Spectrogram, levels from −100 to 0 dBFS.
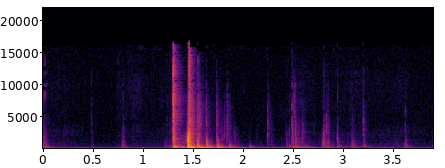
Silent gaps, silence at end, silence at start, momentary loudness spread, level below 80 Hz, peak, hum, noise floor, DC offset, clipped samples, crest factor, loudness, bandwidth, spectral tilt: none; 1.2 s; 1.3 s; 28 LU; -30 dBFS; -6 dBFS; none; -59 dBFS; under 0.1%; under 0.1%; 22 dB; -29 LUFS; 15.5 kHz; -5 dB/octave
